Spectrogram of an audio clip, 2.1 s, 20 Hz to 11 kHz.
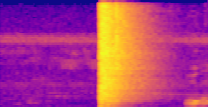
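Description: A single shot from a PCP air rifle, a Predator Tactical with a 500 cc air tube, about a second in: a sharp crack that dies away over about half a second.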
